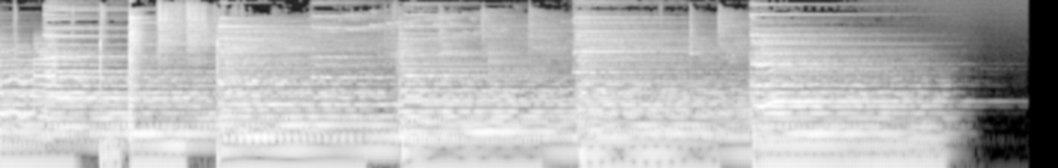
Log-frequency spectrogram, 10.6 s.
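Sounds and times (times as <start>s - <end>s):
percussion playing a triplet study: 0.0s - 9.4s.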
